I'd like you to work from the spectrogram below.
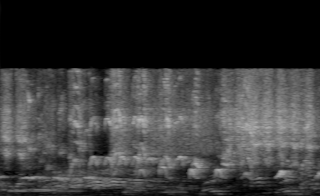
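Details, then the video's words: Prize-winning Greater green leafbird (cucak ijo), first-place contest champion, in rapid, varied song of chattering phrases and sharp high whistles, with a busy background of voices and other birds. "cucak ijo juara"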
